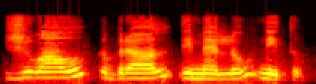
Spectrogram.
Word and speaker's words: João Cabral de Melo Neto: It's pronounced as João Cabral de Melo Neto.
